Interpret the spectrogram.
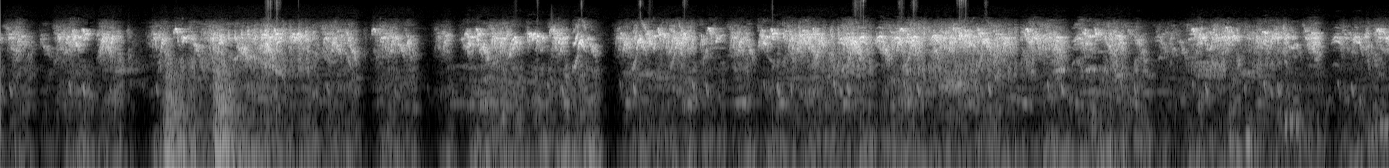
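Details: Sustained house sparrow chirping, an unbroken chatter of scratchy high chirps from several overlapping voices.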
